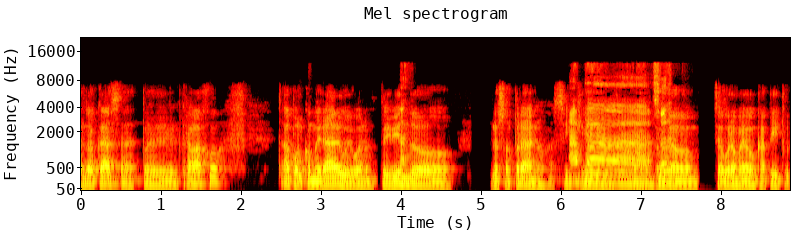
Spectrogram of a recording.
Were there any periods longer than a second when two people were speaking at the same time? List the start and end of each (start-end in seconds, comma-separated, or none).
6.1-7.4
